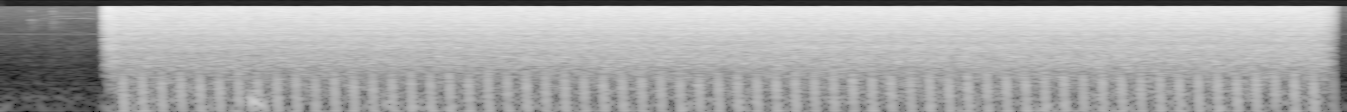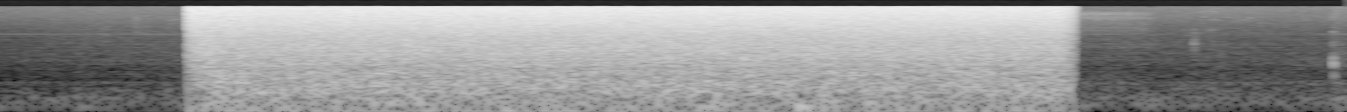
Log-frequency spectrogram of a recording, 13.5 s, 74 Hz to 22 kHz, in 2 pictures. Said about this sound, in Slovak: Tieto, tá, ten jeden multiplex, ktorý budeme počuť, prenáša asi 4 až 5 televíznych staníc vo vysokom rozlišení.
